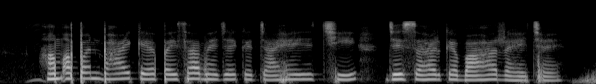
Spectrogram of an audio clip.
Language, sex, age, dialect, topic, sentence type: Maithili, female, 18-24, Eastern / Thethi, banking, statement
